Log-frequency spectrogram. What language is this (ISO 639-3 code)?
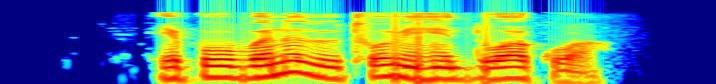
trw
